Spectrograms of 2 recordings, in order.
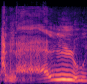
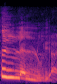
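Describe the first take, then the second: First: The stress is on the second syllable. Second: The stress is on the first syllable. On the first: "두 번째 해도 돼" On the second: "앞에 액센트를 해도 돼"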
